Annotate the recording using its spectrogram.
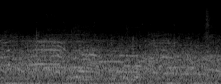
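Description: Many overlapping voices of football players and sideline staff calling out across the field, with no single speaker standing out.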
